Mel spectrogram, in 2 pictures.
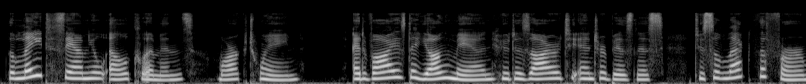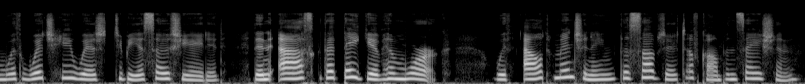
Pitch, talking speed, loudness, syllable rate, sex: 250 Hz, 150 wpm, -18 LUFS, 4.3 syllables/s, female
